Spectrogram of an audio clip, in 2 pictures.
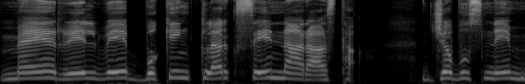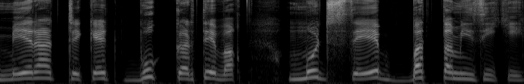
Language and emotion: Urdu, angry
